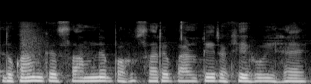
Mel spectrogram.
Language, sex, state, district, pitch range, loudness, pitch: Hindi, male, Jharkhand, Palamu, 150-160 Hz, -16 LUFS, 155 Hz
